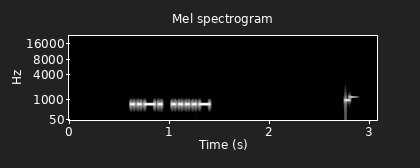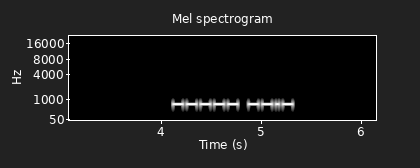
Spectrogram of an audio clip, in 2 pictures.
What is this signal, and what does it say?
Morse code, heard as a keyed tone, about 36 wpm, 700 Hz. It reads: F4 0Q
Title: Single-Letter Single-Number 35wpm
